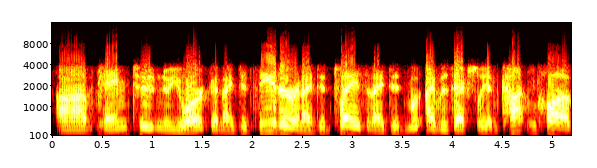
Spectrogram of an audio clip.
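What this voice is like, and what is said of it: Upstate New York twang. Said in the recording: “I'm originally from upstate New York, if you can hear the twang”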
